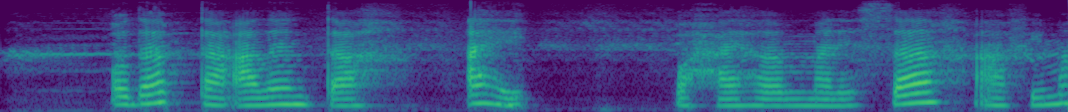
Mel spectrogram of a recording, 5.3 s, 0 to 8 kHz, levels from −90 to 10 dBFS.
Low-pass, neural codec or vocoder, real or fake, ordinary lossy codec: none; codec, 16 kHz, 0.4 kbps, LongCat-Audio-Codec; fake; none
